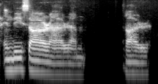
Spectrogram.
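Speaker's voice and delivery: slow, hesitant, trailing off; halting, with drawn-out filler; searching for words. Acted. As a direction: stall while hunting for the right word. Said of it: "searching for words".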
